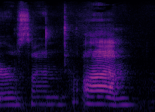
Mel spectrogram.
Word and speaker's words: Harrelson: Harrelson? You said it right. Harrelson.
